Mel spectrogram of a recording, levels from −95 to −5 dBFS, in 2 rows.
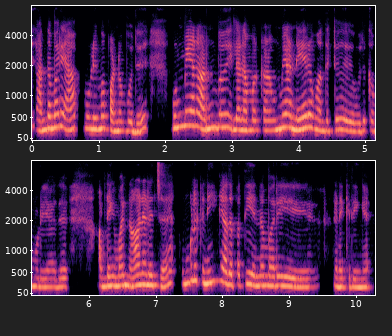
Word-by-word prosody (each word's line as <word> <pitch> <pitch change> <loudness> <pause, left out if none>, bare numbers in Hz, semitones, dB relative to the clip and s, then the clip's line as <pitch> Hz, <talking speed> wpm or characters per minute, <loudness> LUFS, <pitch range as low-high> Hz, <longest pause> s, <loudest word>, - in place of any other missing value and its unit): அந்த 235 +5 +3
மாரி 290 +1 +1
ஆப் 255 +1 -4
மூலியமா 255 +1 +2
பண்ணும்போது 205 -2 0 0.5
உண்மையான 320 +1 +1
அன்பு, 275 +3 +2
இல்ல 240 0 +1
நம்மள்கான 220 0 -3
உண்மையான 270 0 +3
நேரம் 265 -1 +3
வந்துட்டு 210 +2 -4 0.3
ஒதுக்க 210 +2 -6
முடியாது. 185 0 -5 0.6
அப்டிங்க 205 +1 +2
மாரி 225 0 +3
நான் 225 +3 +3
நெனச்சேன். 225 0 +1 0.2
உங்களுக்கு 310 0 0
நீங்க 315 +2 -3
அதப் 230 0 -1
பத்தி 230 +3 -4
என்ன 215 +1 0
மாரி 210 0 0 0.8
நெனைக்கிறீங்க? 180 -1 0
225 Hz, 145 wpm, -23 LUFS, 205-265 Hz, 0.8 s, அந்த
